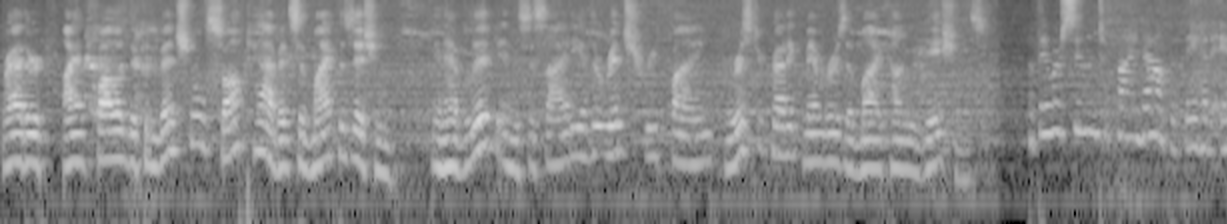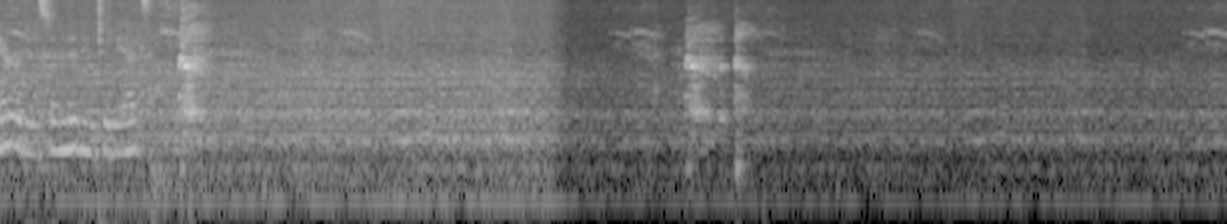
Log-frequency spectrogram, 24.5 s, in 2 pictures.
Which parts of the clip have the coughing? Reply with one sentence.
The coughing can be heard from 0.3 to 1.7 s, from 13.6 to 14.4 s and from 18.6 to 19.8 s.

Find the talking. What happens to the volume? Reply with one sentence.
The loudness of the talking goes down.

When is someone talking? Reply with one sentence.
The talking can be heard from 0.0 to 14.1 s.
